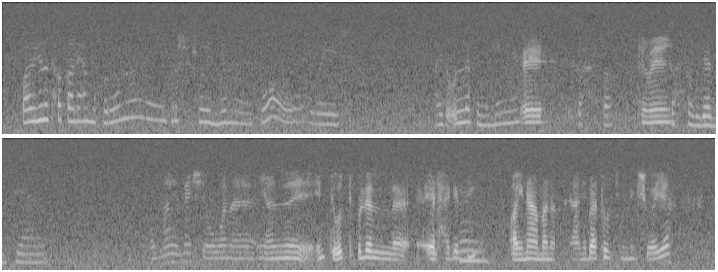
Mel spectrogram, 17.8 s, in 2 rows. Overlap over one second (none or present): none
